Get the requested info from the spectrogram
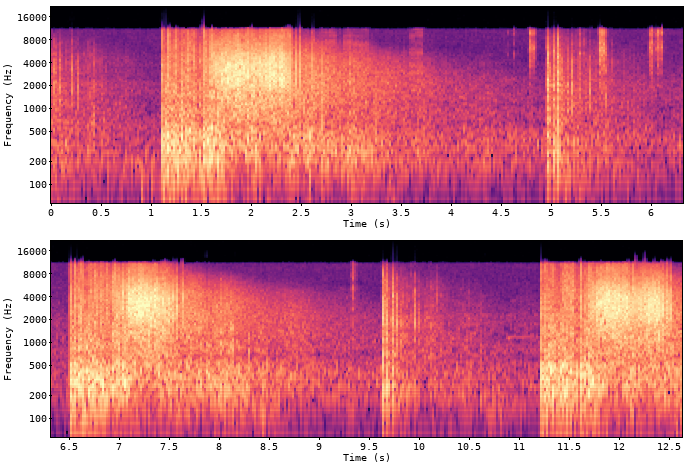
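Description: Aerial firework shells: three times a short launch thump is followed about a second and a half later by a loud burst. Each burst fades slowly over several seconds with a hissing crackle.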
